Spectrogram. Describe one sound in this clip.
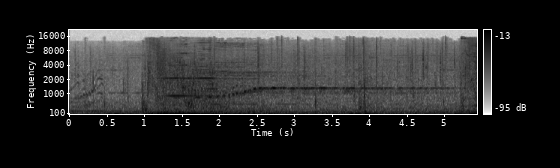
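A shimmering magical tone swells and rises, then holds.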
